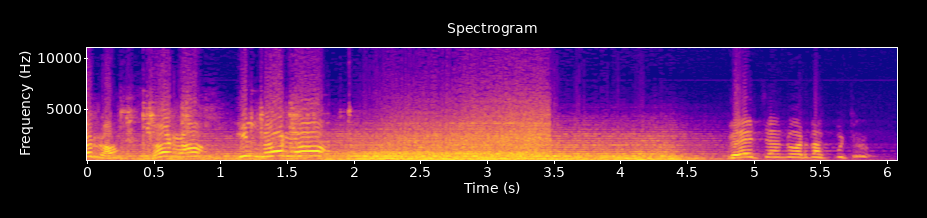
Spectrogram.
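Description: A man shouts loudly and angrily.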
